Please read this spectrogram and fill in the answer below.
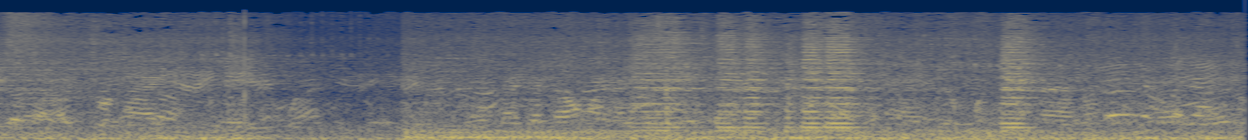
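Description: Crowd voices and nearby motorbike traffic: an engine starts running steadily about two seconds in, louder than before, with horn-like tones over it.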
